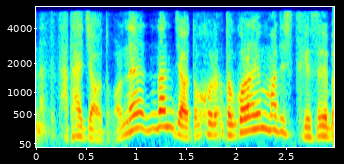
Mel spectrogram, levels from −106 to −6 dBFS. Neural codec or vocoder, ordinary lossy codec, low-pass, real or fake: codec, 16 kHz in and 24 kHz out, 0.4 kbps, LongCat-Audio-Codec, fine tuned four codebook decoder; MP3, 48 kbps; 5.4 kHz; fake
